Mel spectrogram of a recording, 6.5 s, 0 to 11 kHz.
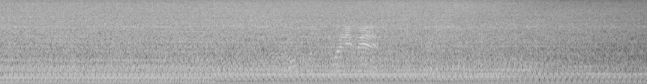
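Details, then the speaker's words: Freshly built low-compression 440 V8 (9.3:1 flat-top pistons) for a 1970 Challenger, on the dyno: steady, even rumble with no knocks, ticks or rattles; no vibrations or leaks, timing still to be set; normal running. "I got no vibrations no water leaks no oil leaks timing will have to be set up again right now and I hear no noises in the engine sounds good"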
